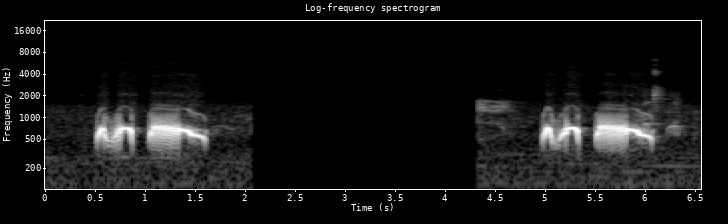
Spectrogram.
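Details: Spotted dove cooing, used as a lure to train birds to coo: two low, mellow phrases, each a short wavering double note followed by a longer sustained coo that slides downward, repeated about four seconds apart, with a faint brief note between.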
